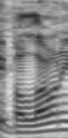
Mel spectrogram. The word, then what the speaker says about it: bologna: Did you say Bologna, Bologna? I never know how to pronounce that word. Bologna. Bologna, right? Yeah. Well, why did you spell it B-A-L-O-N-E-Y? It's like Colonel.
